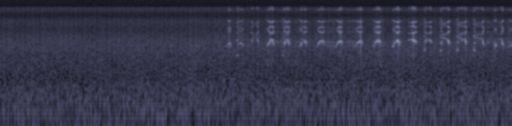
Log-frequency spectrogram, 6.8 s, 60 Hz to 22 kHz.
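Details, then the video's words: Osprey at a nest camera on 22 July 2015, 19:08, alarming during a bad feeding of the chicks; three seconds of background rush, then a rapid series of high, piercing chirps. "Not good feeding for chicks much alarm"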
